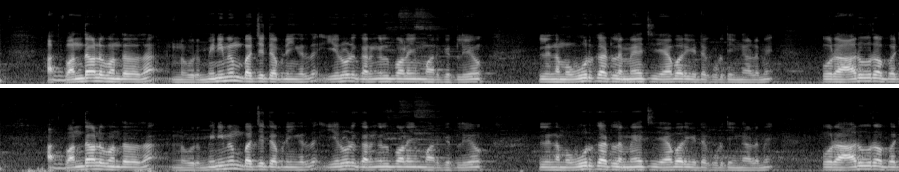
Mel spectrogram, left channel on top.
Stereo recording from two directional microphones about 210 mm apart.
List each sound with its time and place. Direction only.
0.4 s a man's voice: 20° left (ahead or behind)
